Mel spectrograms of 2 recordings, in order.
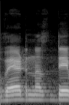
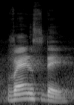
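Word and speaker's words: Wednesday: हम सर्कल कर देंगे आप लोग इसको वेडनेसडे बोलते हो वो जो कि गलत है प्रोनंसिएशन की सही प्रोनंसिएशन है वेनसडे ओके डी को साइलेंट करके बोलना है नाउ कम टू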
